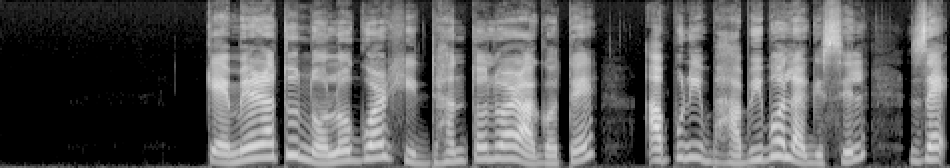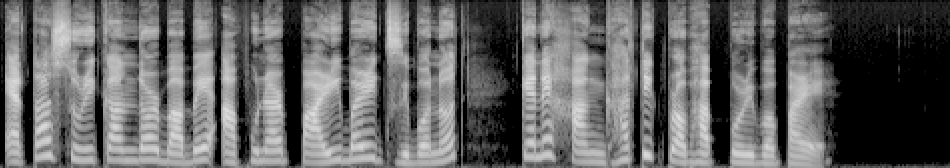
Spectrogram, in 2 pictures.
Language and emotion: Assamese, angry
